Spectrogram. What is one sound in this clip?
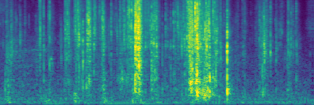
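Foil wrappers crinkle as packs are torn open.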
